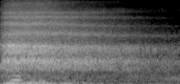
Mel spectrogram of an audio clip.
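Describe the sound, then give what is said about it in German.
A single long, audible breath pushed out through the mouth after a deep inhale through the nose, as part of a breathing exercise, airy and fading gradually over almost two seconds like a deep sigh. No one speaks. “also, durch die Nase einatmen, ganz, ganz tief, sodass der Bauch richtig schön dick wird. Und dann durch den Mund auszuatmen.”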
